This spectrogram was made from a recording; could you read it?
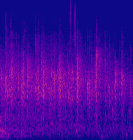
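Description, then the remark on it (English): A crowd applauds steadily, many hands clapping in a dense, crackling wash of sound that holds at an even level throughout, with no voices audible. “So, real quick, you can clap for that.”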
